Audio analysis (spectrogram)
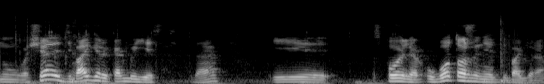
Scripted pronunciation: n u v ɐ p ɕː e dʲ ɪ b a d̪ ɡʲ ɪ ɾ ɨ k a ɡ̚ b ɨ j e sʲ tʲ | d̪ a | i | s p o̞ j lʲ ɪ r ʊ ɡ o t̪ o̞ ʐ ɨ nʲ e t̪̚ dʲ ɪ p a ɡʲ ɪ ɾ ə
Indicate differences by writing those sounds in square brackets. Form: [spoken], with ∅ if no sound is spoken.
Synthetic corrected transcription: n u v ɐ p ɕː e dʲ ɪ b a [∅] ɡʲ ɪ ɾ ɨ k a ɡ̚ b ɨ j e sʲ tʲ | d̪ a | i | s p o̞ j lʲ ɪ r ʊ ɡ o t̪ o̞ ʐ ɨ nʲ e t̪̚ dʲ ɪ [b] a ɡʲ ɪ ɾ ə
